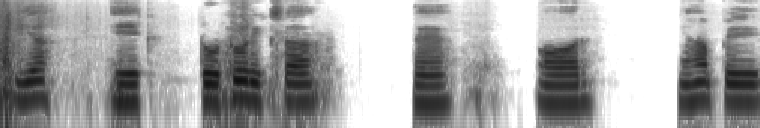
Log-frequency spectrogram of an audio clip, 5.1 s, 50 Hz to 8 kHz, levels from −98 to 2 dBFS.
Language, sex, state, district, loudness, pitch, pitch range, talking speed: Hindi, male, Bihar, Saran, -18 LUFS, 145 Hz, 145-155 Hz, 105 wpm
